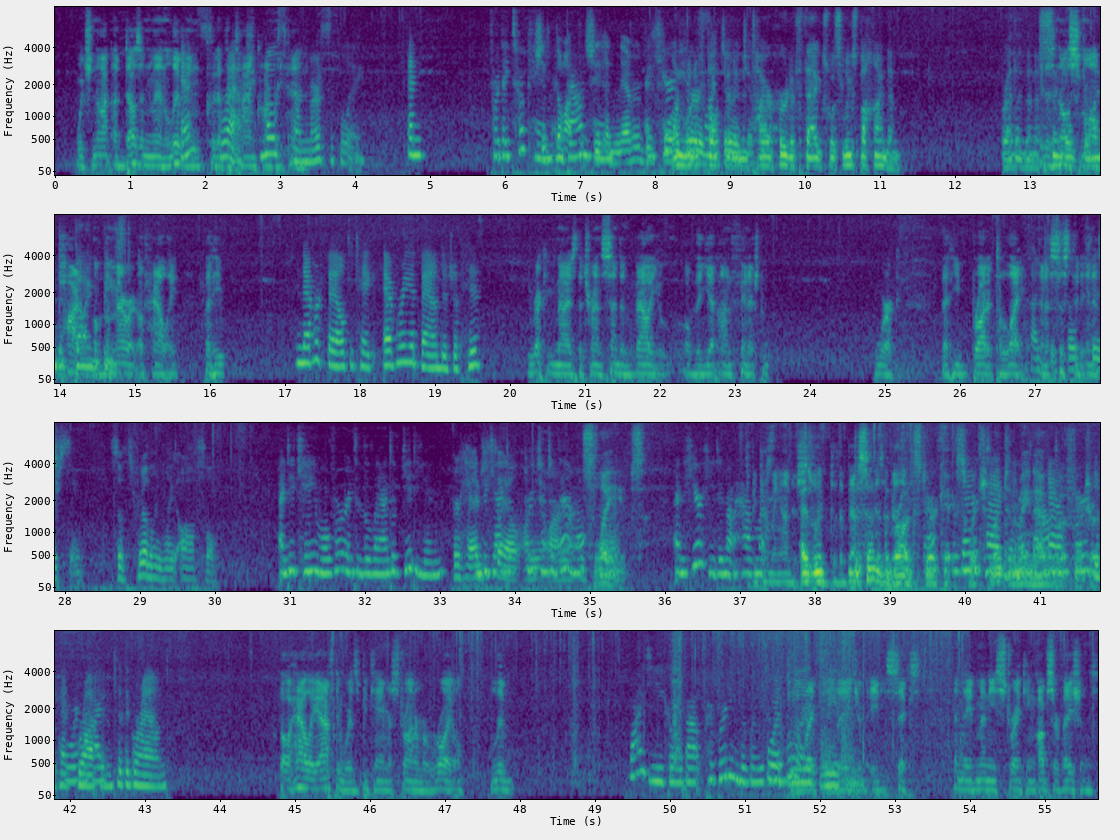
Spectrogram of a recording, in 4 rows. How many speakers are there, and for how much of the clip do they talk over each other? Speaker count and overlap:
5, about 34%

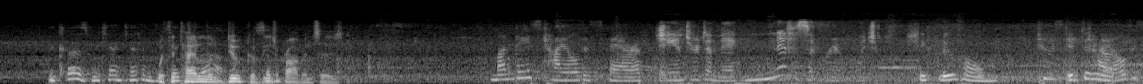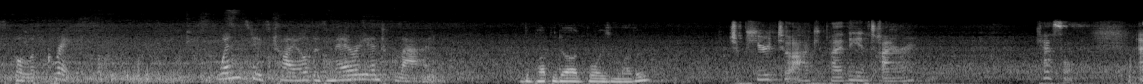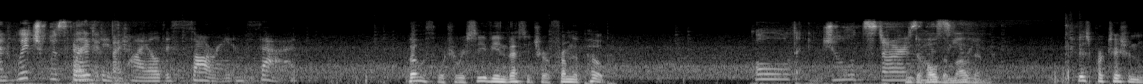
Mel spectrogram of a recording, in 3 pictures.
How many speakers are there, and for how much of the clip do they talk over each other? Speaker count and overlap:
5, about 13%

